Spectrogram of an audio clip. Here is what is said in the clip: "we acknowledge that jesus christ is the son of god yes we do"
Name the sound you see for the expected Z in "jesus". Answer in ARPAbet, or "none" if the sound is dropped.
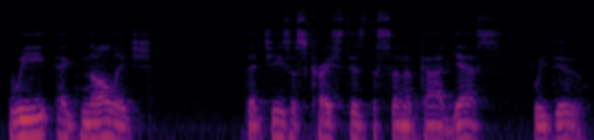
Z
